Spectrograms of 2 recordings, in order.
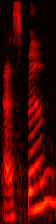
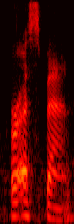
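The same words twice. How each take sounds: First: "Espen" with an English -en ending, rising as a question; unsure pronunciation. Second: "Espan" with the stress moved to a final -AN; alternative pronunciation. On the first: Trying out the artist's name, tentative questioning pronunciation. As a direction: say "Espen?" softly and higher, testing it. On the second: Second guess at the artist's name, stressed on the last syllable. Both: Shown as a demonstration. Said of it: "That accent, I don't know".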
